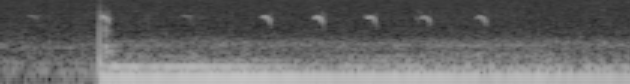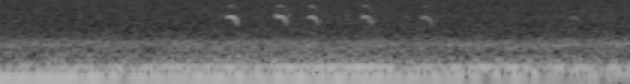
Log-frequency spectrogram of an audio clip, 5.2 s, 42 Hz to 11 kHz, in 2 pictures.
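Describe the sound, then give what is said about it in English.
Two bursts of sharp, high chip calls from a wild Type 2 red crossbill, about five quick notes each, over a steady low hum that begins with a soft thump. “I'm not sure, but I hear type 2 calling, and I'm not sure if it's 387 or one of the wild birds.”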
